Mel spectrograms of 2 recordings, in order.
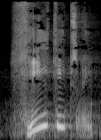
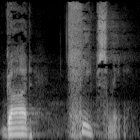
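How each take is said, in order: First: "He" high, drawn out and questioning; astonished question, leaning slowly on "He"; stress on HE. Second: Said in the usual way. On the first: Shown as a demonstration. Preacher marvels at who does the keeping, "He" stressed high.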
